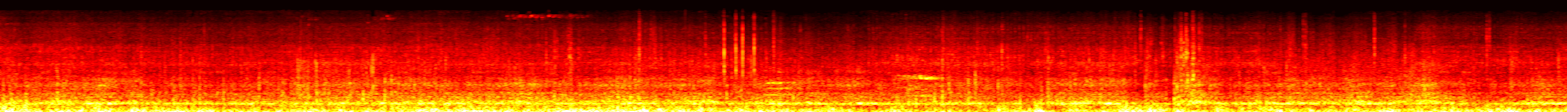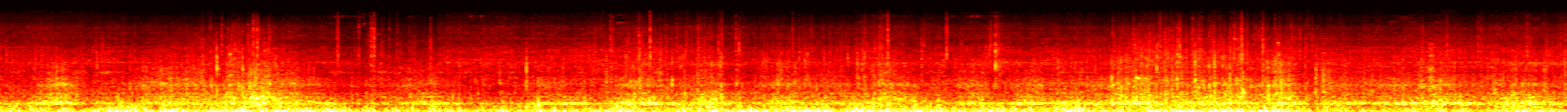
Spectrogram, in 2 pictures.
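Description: Mountain bike riding singletrack, heard from a camera on the rider: steady wind and trail rumble with a constant hum, and scattered sharp clicks and rattles from the bike over the rough ground.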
